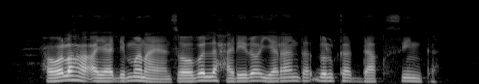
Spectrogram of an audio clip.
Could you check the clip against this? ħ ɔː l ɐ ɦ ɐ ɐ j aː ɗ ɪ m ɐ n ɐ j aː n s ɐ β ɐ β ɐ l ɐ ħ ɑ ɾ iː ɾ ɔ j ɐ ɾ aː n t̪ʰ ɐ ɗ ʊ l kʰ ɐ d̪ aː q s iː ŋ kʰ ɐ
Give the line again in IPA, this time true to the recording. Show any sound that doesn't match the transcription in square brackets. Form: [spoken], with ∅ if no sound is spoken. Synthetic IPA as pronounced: ħ ɔː l ɐ ɦ ɐ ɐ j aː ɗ ɪ m ɐ n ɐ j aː n s ɐ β ɐ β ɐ l ɐ ħ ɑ ɾ iː ɾ ɔ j ɐ ɾ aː n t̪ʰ ɐ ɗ ʊ l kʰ ɐ d̪ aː q s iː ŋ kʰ ɐ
